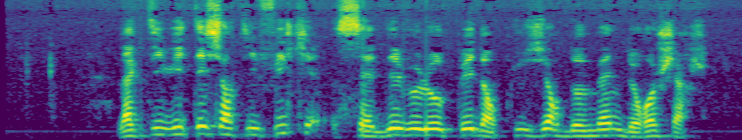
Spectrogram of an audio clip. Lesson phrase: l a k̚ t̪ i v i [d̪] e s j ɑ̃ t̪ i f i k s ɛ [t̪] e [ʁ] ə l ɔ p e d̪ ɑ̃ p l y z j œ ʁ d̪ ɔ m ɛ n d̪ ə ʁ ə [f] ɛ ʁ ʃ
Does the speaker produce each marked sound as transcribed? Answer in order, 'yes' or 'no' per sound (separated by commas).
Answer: no, no, no, no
